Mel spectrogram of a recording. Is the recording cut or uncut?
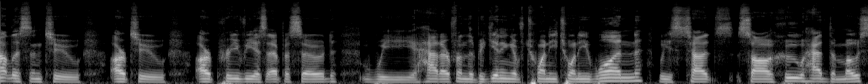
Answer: cut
